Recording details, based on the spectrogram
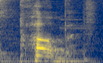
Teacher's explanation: we slightly swallow the b at the end of the word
